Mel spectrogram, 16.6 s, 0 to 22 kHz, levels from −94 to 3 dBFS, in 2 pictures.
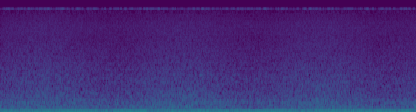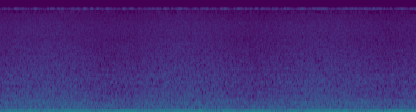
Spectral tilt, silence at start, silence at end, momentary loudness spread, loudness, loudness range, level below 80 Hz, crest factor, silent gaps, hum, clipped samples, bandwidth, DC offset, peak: -4.5 dB/octave; 0 s; 0 s; 1 LU; -57 LUFS; 0 LU; -56 dBFS; 16 dB; none; none; under 0.1%; 16 kHz; under 0.1%; -40 dBFS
